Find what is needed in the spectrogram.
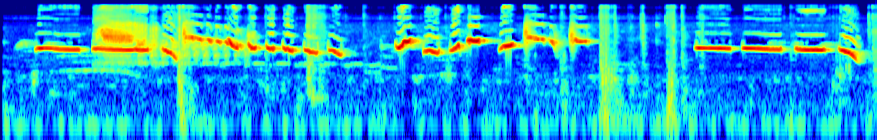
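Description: Sirtu cipoh (iora) singing: long level whistles, a falling string of quick short notes, then varied chirping notes, with a short harsh rasp about a second in. According to the title it is a male in breeding condition, excited by a female.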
